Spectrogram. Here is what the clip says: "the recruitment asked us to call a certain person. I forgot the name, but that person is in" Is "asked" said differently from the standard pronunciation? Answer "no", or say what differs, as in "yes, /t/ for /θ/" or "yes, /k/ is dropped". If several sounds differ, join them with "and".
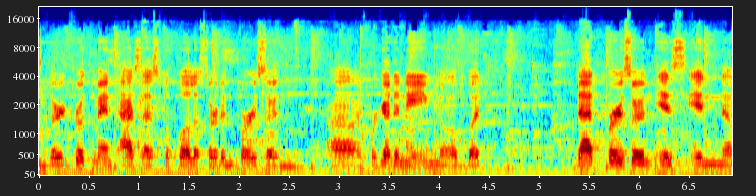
yes, /t/ is dropped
